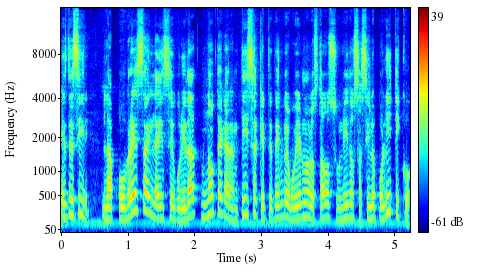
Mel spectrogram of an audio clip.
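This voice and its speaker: A man with a high-pitched, dark and mellow voice talks very fast, his pitch swinging very widely. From Ecuador. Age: 40s. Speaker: journalist. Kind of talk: interview.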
